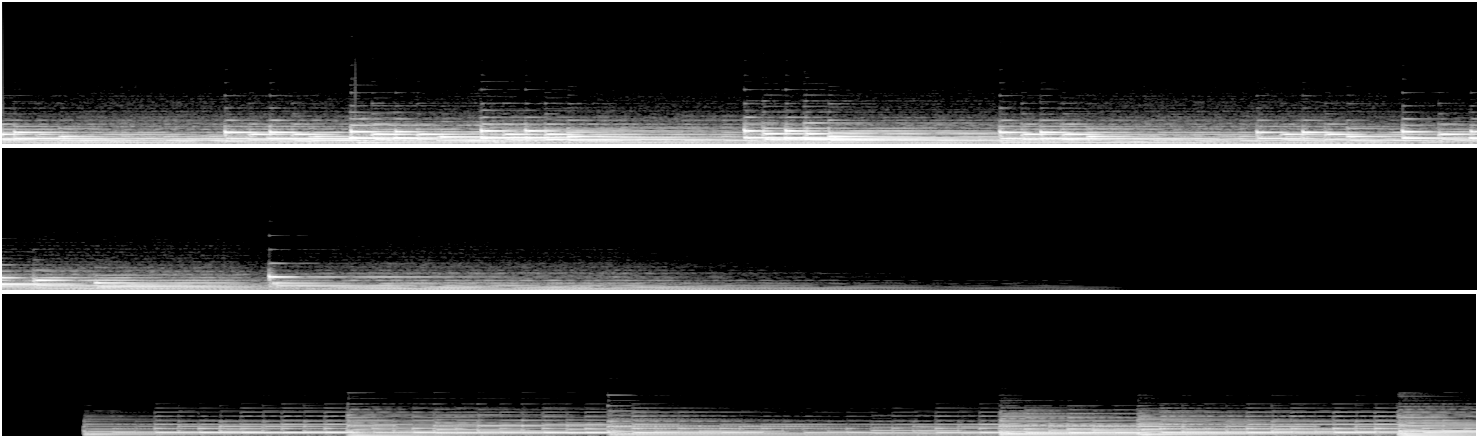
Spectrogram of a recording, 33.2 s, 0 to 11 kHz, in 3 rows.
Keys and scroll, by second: 32.0 ctrl+u.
